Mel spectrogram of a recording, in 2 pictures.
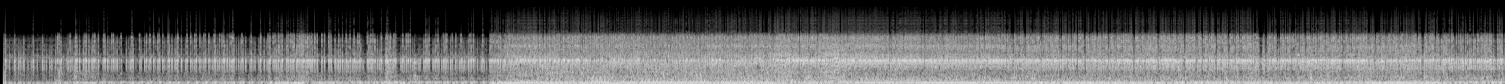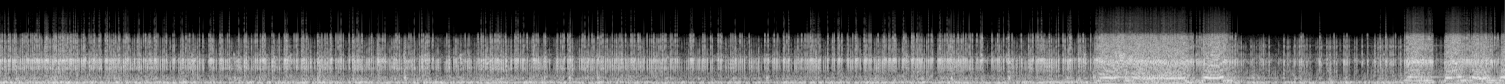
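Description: Can-Am 400 quad's engine running continuously as the quad is ridden, growing louder about five seconds in, with a brief rougher, louder stretch near the end.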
